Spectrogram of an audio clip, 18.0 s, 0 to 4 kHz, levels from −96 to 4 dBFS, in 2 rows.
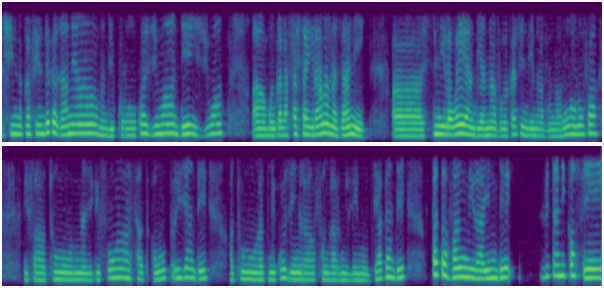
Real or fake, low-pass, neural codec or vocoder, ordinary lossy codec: fake; 3.6 kHz; codec, 24 kHz, 3 kbps, HILCodec; none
